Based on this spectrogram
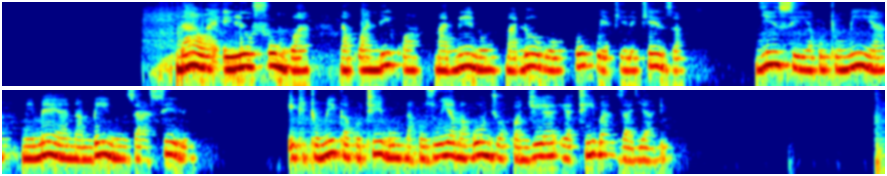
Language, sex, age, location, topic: Swahili, female, 18-24, Dar es Salaam, health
